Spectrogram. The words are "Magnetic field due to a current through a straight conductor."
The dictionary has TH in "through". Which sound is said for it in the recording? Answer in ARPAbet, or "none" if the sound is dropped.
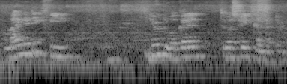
T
